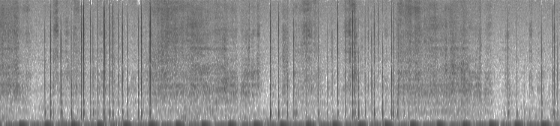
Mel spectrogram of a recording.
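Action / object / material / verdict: scrape / paperback book with glossy paper cover / paper / none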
